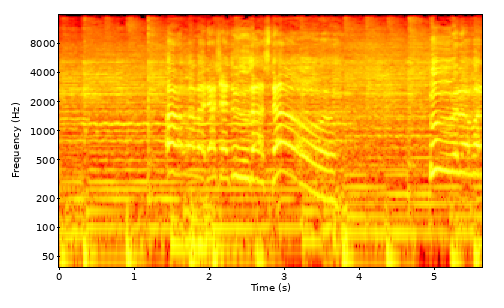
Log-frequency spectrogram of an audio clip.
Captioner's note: As Bob Dylan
